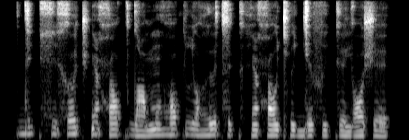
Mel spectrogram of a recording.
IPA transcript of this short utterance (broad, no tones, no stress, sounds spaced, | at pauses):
d i k x i x ɵ t͡ʃʼ ĩ ħ ɔ k dˤ ɵ m õ ɦ ɔ k ʎ ɔ ɦ ɨ t͡s ɨ k h ẽ ħ ɔ cʰ ɨ ɟ e f i k e j ɔ ʃ e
